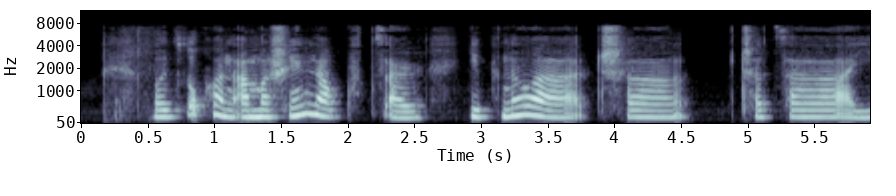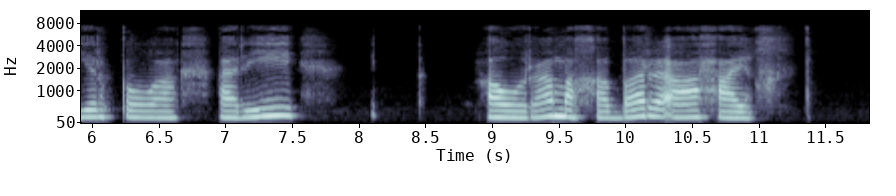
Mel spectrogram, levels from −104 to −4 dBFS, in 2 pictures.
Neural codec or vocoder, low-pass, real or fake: codec, 16 kHz, 8 kbps, FreqCodec, larger model; 7.2 kHz; fake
